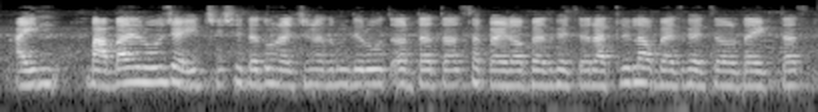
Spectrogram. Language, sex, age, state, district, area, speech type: Marathi, female, 18-30, Maharashtra, Thane, urban, spontaneous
